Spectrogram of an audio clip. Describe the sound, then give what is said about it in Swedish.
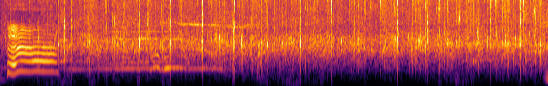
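An audience breaks into steady applause, dense rapid clapping that holds for several seconds; a brief whoop or cheer rises near the start, and the clapping stays loud throughout. “Eh, kan vi ge henne en applåd?”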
